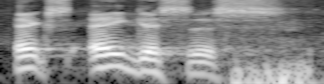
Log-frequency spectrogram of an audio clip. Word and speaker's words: exegesis: Exegesis is the way that is pronounced. Exegesis. And when you bring the E's over into the English, it sounds like a short E in our pronunciation. But an eta is long in the Greek and receives a pronunciation similar to the long A in English. So it's exegesis, and it means the interpreter.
